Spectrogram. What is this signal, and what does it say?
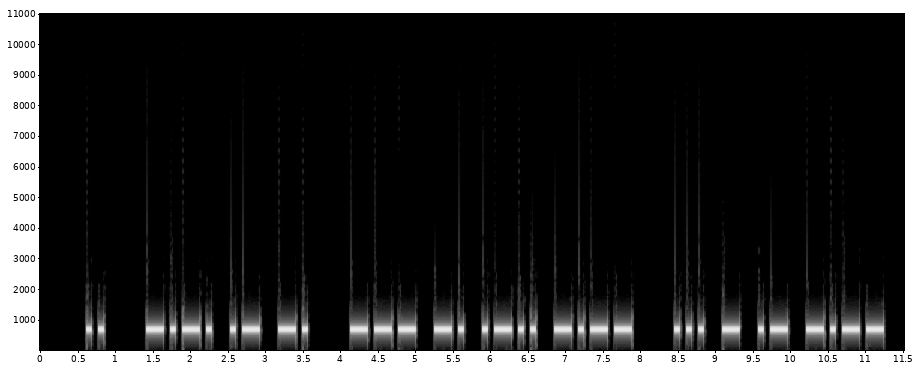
Morse code, heard as a keyed tone, about 16 wpm, 700 Hz. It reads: I CAN ONLY STAY
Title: Sentences from Top 1000 Words - Review Part 3 - 15wpm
